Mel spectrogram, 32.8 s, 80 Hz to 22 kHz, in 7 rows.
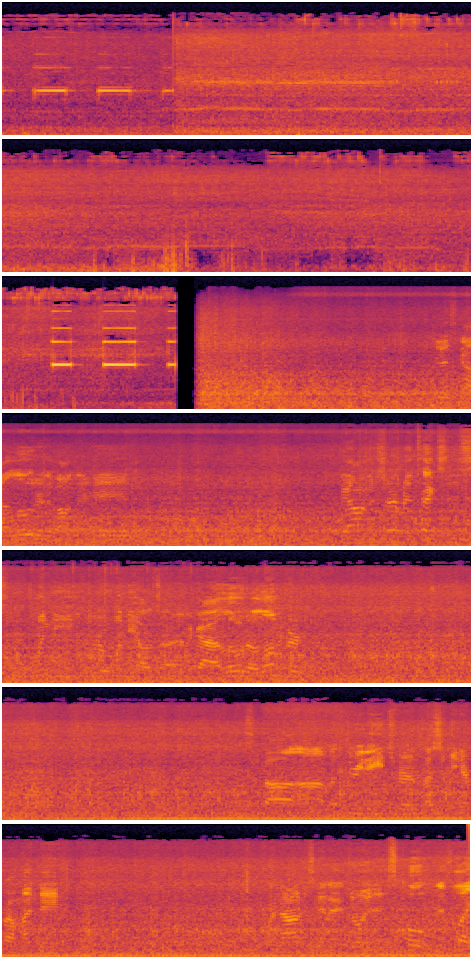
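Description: A backup alarm beeping briefly near the start and again about ten seconds in, over engine rumble. After an abrupt cut, the steady engine and road noise of a Peterbilt 379 semi truck at highway speed, heard from inside the cab, with a steady low engine hum settling in for the last few seconds.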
